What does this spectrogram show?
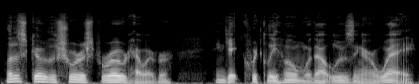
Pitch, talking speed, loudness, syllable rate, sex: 95 Hz, 215 wpm, -17 LUFS, 5.7 syllables/s, male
